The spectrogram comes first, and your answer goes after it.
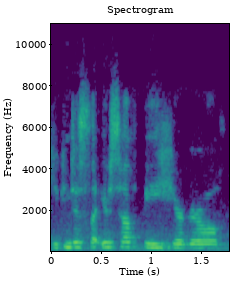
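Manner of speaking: soft, falling, talking yourself down; calm yourself gently, ending low; soothing self-talk. Retold or imitated. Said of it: "And then I was just like".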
